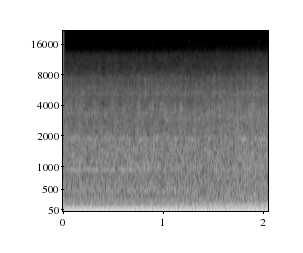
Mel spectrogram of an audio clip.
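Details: Caterpillar-powered semi truck with an intermittent no-start, with the dash apart: deep, steady diesel rumble with an even beat and no knocks or misses; the engine idles smoothly and healthy.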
